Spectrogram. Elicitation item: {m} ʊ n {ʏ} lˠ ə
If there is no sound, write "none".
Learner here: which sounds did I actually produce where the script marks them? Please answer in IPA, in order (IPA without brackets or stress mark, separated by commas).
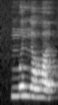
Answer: m, ʏ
